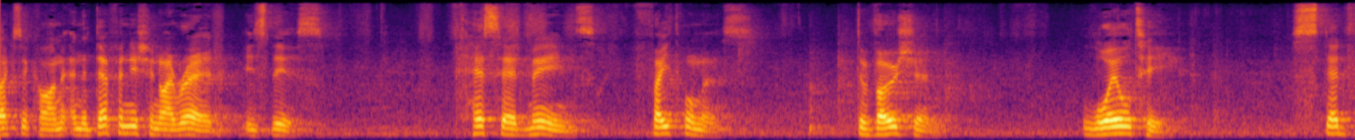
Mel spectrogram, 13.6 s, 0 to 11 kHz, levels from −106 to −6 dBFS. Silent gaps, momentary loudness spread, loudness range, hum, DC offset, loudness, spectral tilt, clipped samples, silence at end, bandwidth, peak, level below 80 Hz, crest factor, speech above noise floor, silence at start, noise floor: none; 23 LU; 6 LU; none; under 0.1%; -20 LUFS; -4.5 dB/octave; under 0.1%; 0 s; 10.5 kHz; -2 dBFS; -82 dBFS; 20 dB; 30 dB; 0 s; -49 dBFS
